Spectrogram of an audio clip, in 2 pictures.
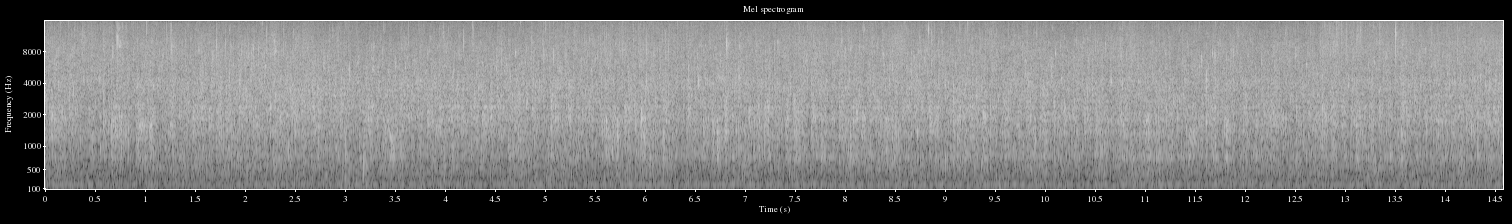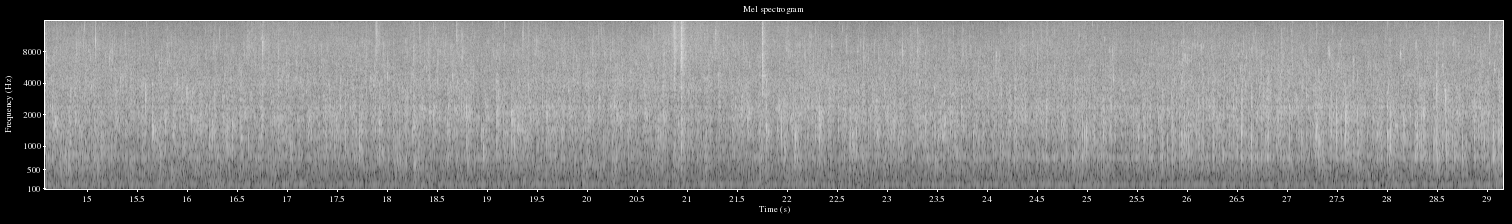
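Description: Cornstarch-and-flour-coated chicken karaage deep-frying in a pot of hot oil: a steady, dense crackling sizzle full of fine pops. The heat has been turned up for the last stage of frying to crisp the coating.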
